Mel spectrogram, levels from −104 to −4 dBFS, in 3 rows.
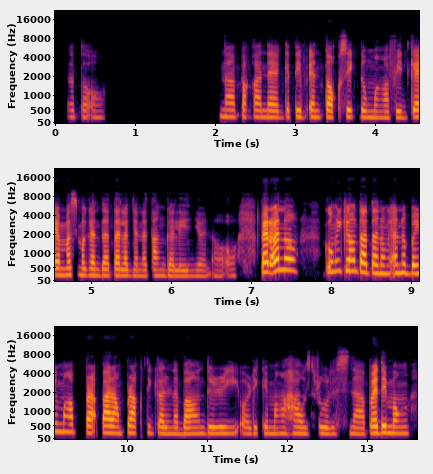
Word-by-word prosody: Totoo. 225 -1 -15 1.5
Napaka-negative 235 -1 -5
and 230 -1 -3
toxic 235 +1 0
no'ng 225 -1 -6
mga 215 -1 -8
feed 220 -2 -7
kaya 240 -1 +4
mas 235 +1 -3
maganda 225 -1 -3
talaga 215 -1 -2
na 205 0 -10
tanggalin 200 -2 -8
'yon, 200 0 -13
oo. 200 +1 -16 0.3
Pero 335 -1 +10
ano, 405 -1 +5 0.3
kung - - -1
ikaw 375 +1 +3
ang 370 - -4
tatanungin, 295 -3 +4
ano 300 +2 +1
ba 290 -1 +1
'yong 285 -1 -3
mga 270 - -1 0.2
pra 240 - +5
parang 235 -2 +3
practical 230 -2 -2
na 210 -1 -8
boundary 220 +1 -3
or 210 -1 -10
'di 215 - -8
kaya 220 0 -9
mga 215 0 -9
house 220 -2 -6
rules 210 0 -7
na 205 -3 -7
puwede 235 +1 +6
mong, 225 -1 -4
225 Hz, 170 wpm, -26 LUFS, 215-240 Hz, 1.5 s, Pero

